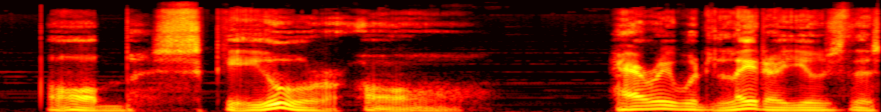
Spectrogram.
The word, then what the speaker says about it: Obscuro: its pronunciation obsuro.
